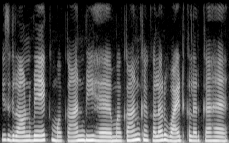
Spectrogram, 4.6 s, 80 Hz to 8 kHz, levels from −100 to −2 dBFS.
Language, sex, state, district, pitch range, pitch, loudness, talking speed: Hindi, female, Jharkhand, Garhwa, 230-255 Hz, 240 Hz, -13 LUFS, 185 wpm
